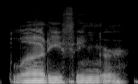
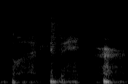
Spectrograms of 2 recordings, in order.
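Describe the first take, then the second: First: It is said more loudly. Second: It is said faintly and quietly.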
